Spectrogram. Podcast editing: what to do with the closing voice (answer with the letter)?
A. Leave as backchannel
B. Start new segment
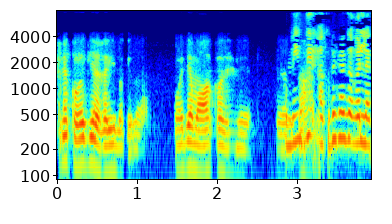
B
